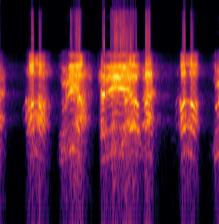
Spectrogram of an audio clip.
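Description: Crowd of protesters chanting slogans in unison: loud shouted phrases of about half a second to a second each, with short pauses between them.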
